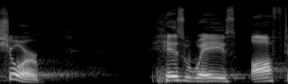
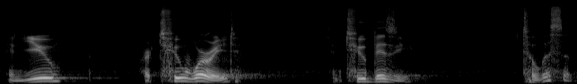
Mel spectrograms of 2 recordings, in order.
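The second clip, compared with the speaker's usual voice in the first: unhurried, long pauses between phrases; imitating a slow-talking coworker's gentle pauses; slow talker; 3 dB quieter than usual. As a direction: let each phrase land, growing softer. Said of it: "so he talked slowly".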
